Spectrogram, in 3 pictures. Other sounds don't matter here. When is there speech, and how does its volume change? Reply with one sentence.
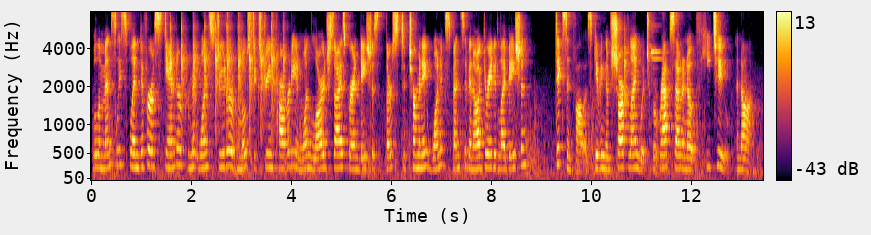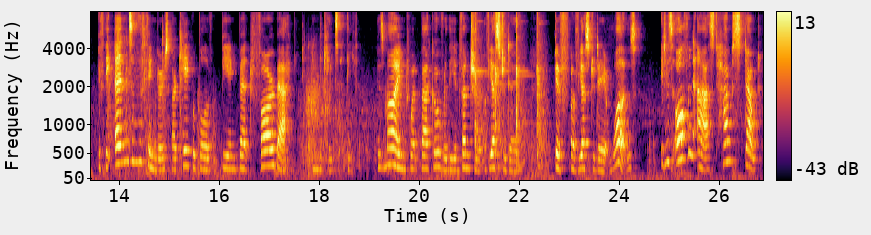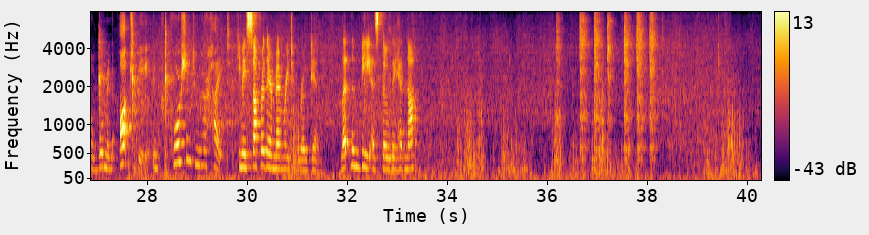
The speech can be heard from 0.0 to 33.4 s, at a steady volume.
